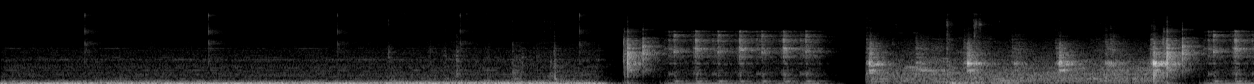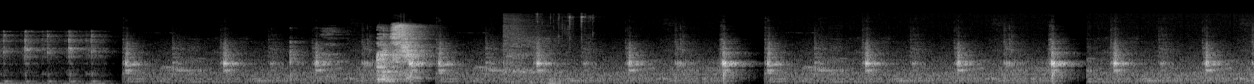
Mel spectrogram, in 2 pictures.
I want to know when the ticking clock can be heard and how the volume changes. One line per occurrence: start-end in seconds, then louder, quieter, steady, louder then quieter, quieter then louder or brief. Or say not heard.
0.0-25.0 louder.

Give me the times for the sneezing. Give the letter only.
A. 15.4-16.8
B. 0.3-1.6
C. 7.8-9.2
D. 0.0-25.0
A.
